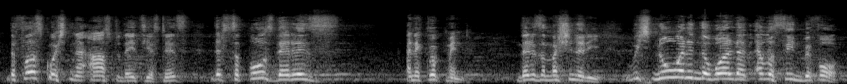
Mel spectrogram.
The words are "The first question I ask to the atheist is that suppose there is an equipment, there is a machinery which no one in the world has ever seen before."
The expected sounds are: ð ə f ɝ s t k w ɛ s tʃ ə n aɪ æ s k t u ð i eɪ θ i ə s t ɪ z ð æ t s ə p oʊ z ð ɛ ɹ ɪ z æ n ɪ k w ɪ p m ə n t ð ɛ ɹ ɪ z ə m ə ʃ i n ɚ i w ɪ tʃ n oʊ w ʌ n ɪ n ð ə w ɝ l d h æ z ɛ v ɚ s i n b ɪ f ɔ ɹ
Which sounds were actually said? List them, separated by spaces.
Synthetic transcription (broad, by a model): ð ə f ɝ s t k w ɛ s tʃ ə n aɪ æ s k t u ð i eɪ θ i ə s t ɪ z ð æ t s ə p oʊ z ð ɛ ɹ ɪ z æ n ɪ k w ɪ p m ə n t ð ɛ ɹ ɪ z ə m ə ʃ i n ɚ i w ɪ tʃ n oʊ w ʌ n ɪ n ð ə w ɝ l d h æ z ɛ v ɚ s i n b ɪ f ɔ ɹ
